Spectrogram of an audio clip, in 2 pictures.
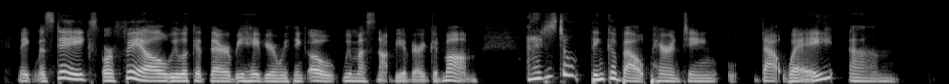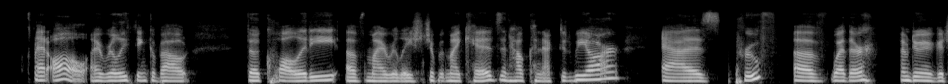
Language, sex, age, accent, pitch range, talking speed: English, female, 30-49, American, 155-195 Hz, 185 wpm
